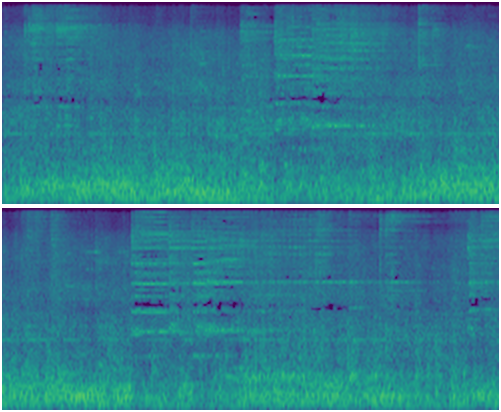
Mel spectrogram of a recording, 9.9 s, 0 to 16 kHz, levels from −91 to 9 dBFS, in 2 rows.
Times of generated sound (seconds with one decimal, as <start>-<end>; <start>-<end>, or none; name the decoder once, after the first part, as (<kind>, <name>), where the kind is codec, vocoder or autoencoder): none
